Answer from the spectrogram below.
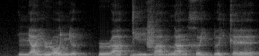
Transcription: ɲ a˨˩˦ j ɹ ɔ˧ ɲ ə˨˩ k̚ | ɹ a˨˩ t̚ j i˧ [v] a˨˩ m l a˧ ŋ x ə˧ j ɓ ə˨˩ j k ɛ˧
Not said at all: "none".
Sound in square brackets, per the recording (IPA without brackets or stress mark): v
